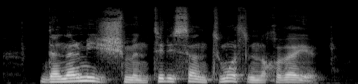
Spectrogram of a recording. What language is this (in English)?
Kabyle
